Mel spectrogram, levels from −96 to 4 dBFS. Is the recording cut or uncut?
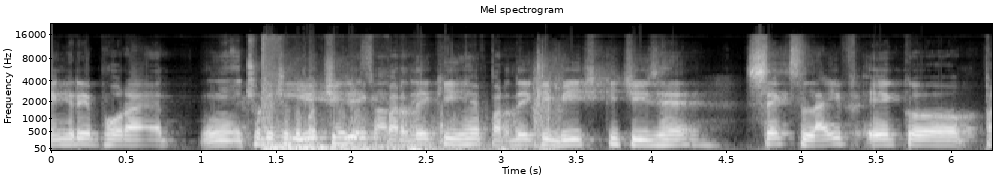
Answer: cut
